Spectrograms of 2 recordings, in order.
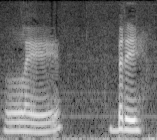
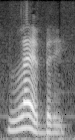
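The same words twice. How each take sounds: First: Le-bre said as two separate beats; syllables split apart. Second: Said in the usual way. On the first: Shown as a demonstration. Teacher dividing le-bre for pupils, syllable by syllable. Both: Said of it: "formadas por duas sílabas".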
